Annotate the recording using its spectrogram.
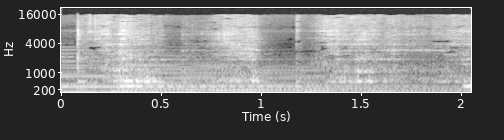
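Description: Metal spatula scraping in short repeated strokes across a nonstick wok, stirring curry powder into oil, over background music.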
